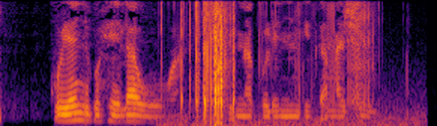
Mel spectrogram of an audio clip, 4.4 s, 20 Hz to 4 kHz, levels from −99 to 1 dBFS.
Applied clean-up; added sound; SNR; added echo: none; Crack; -4 dB; none.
